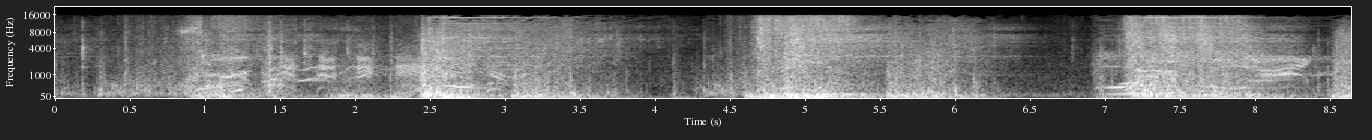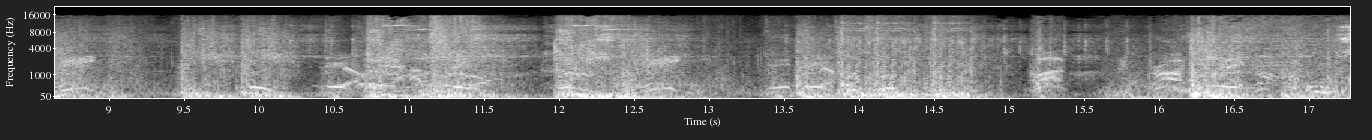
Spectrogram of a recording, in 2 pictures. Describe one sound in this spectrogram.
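Punches and kicks land with heavy, punchy thuds in a fighting video game.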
